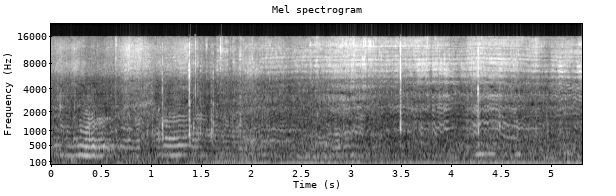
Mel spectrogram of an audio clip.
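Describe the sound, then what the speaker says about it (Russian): A bee buzzes close by outdoors, its wingbeat drone rising and falling as it circles, with a few soft ticks and taps; no one speaks. "Меня только что укусила пчела."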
